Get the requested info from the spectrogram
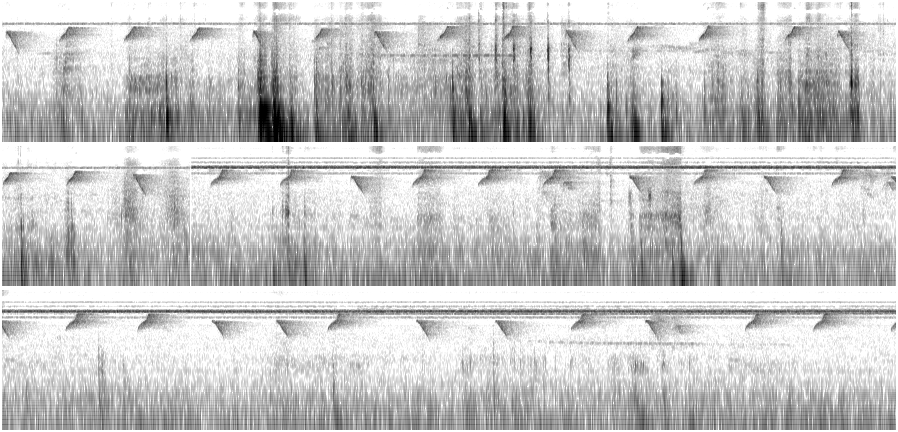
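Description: A bird repeating a short falling chirp about twice a second, over a steady high-pitched insect drone that grows louder a little under halfway through. In the first third, cardboard being handled gives rustles and knocks, the loudest a thump about three seconds in.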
